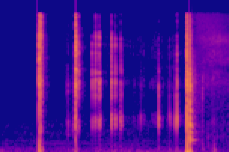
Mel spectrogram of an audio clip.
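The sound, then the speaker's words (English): A can of vodka soda being opened: a few sharp clicks and small taps at the tab, then a loud crack followed by a soft, fizzing hiss of bubbles that fades out. No one speaks. “I really hope you got a little bit of that, like, bubbling too, because that was pretty satisfying, if I do say so myself.”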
